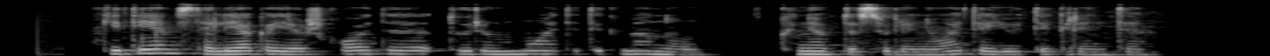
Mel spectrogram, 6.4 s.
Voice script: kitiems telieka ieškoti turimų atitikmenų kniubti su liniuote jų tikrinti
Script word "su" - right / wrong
right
